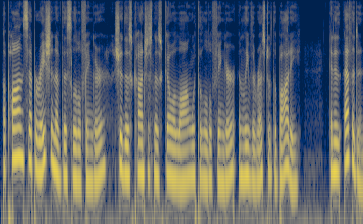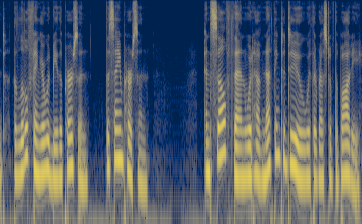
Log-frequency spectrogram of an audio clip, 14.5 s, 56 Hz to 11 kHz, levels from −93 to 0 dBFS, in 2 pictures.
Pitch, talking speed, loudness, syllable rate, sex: 185 Hz, 205 wpm, -18 LUFS, 5.8 syllables/s, female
